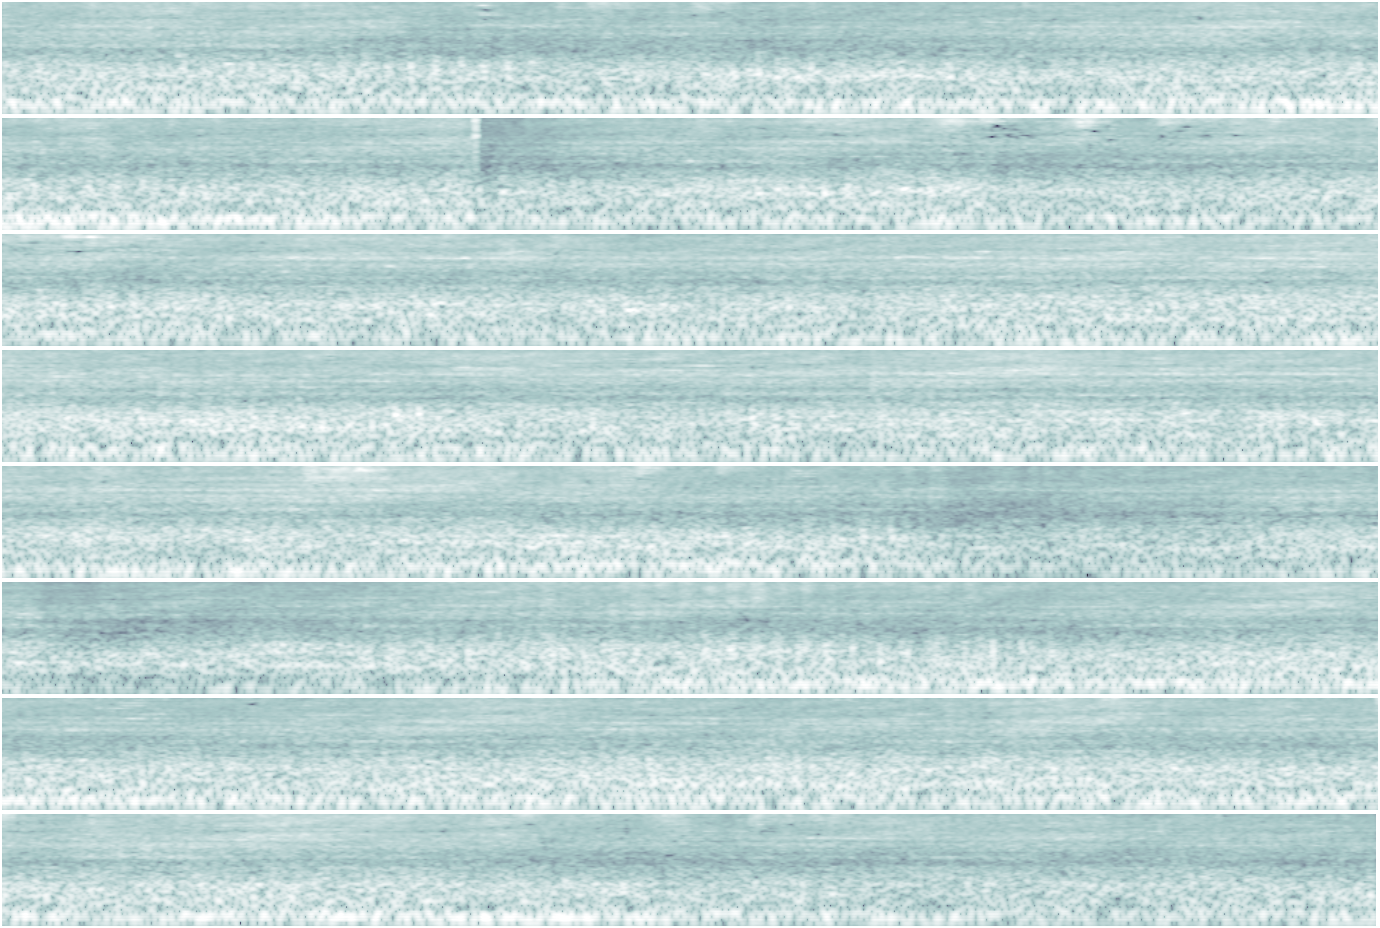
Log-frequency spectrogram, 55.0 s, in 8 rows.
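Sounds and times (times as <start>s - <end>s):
freight train wheels rumbling: 0.0s - 55.0s
high wheel squeals: 10.8s - 16.6s.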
